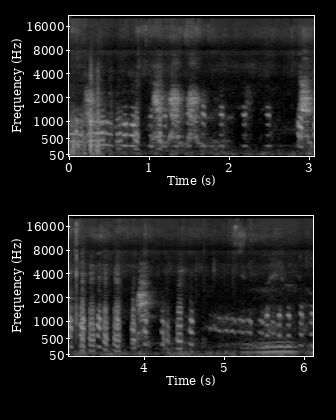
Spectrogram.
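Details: Chickens on a farm clucking in repeated rapid, nasal bursts, some louder and stacked together, with a low background hum throughout.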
